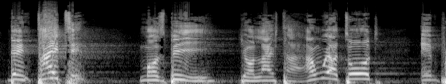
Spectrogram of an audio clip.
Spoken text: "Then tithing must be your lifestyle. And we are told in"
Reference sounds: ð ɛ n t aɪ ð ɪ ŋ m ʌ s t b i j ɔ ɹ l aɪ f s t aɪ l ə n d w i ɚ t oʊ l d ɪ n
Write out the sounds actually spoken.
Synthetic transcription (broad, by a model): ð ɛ n t aɪ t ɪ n m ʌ s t b i j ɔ l aɪ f t aɪ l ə n w i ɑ t oʊ l d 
